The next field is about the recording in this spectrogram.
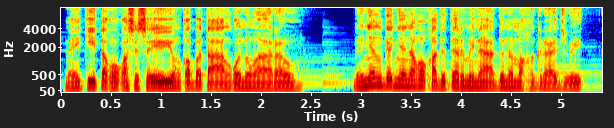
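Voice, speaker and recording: An actor playing a caring, determined uncle with a Filipino accent, earnest and encouraging, in a radio drama. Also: male voice, mid-range voice, fairly even intonation, quick pace, a little mellow, lightly acted. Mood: warm, encouraging. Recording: music bed behind the voice.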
